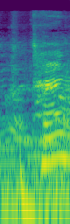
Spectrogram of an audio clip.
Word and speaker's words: Toong: ফর থুং চেকপোস্টে চলে এলাম actually জায়গাটার নাম ঠ্যাং বলে এরা উচ্চারণ করে তো সেইখানে এসে এখানে ফালে বলে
